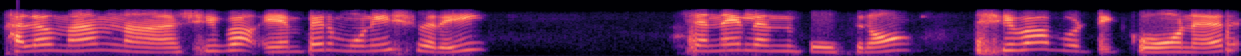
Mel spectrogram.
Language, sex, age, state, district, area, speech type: Tamil, female, 18-30, Tamil Nadu, Chennai, urban, conversation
